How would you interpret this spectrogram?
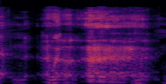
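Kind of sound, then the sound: human body sound, coughing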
